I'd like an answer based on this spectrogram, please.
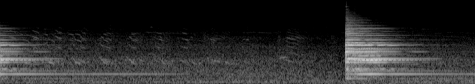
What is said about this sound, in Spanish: Se buscaba la comodidad de los niños y vecinos, y que el sonido de las campanas se escuchase por todo el pueblo.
